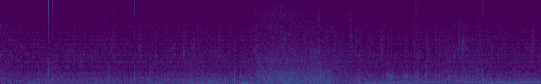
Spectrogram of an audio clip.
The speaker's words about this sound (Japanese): 穏やかだった雨はいつの間にか海の波を叩き上げるほど風に吹きつけられて勢いを増しています。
